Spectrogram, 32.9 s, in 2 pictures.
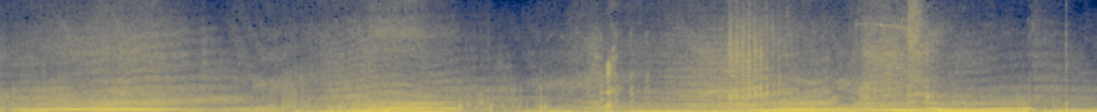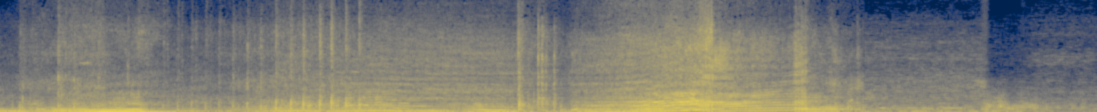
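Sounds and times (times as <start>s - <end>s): cars accelerating past: 0.0s - 32.9s
engines revving through gears: 4.4s - 7.0s, 16.7s - 19.0s, 24.9s - 29.5s.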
